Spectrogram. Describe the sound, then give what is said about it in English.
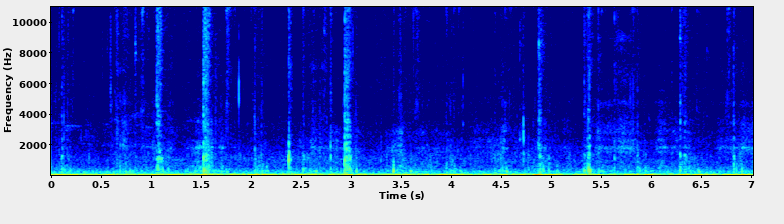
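Footsteps along a country lane fall in an even walking rhythm, fairly quiet, over a steady low background rumble. “Walking along a country lane on my way to Surbiton.”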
